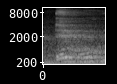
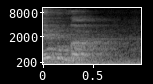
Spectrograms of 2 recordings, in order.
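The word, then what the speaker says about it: אמונה: A palavra eh hebraica traduzida para fé ou fidelidade é emun. Não sei como pronuncia, irmão, desculpa. É emuná.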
